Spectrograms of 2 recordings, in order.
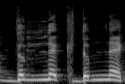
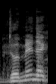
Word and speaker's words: Domenech: On dit pas Domnech, on dit Domenech.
